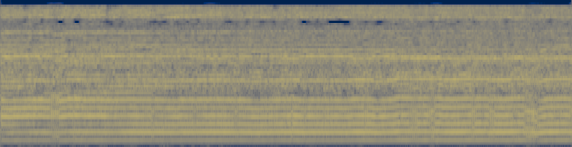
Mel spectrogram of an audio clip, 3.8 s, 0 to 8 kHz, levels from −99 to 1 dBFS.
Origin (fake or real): real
